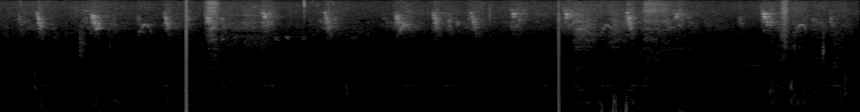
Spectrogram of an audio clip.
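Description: Faint bird chirps repeating throughout, short and high-pitched, with two sharp clicks, one about two seconds in and one about seven seconds in.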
